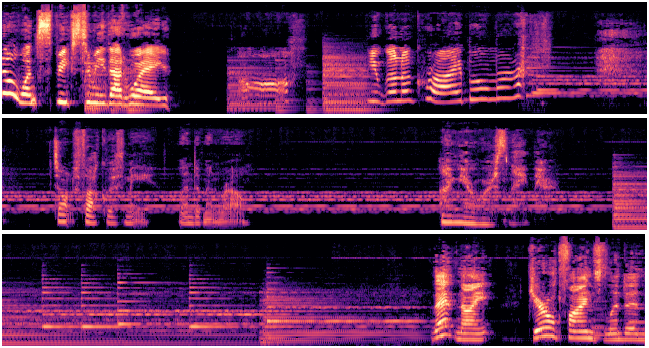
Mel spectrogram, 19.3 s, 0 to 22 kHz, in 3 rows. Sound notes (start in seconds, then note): 5.1 laughs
